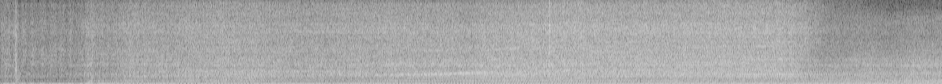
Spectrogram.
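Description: An ATV engine revs up as the vehicle drives off over a dirt trail.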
